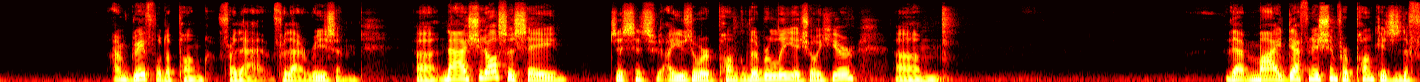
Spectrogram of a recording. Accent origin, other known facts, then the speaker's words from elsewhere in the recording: Washington, District of Columbia, United States; a kid growing up in Washington, D.C.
